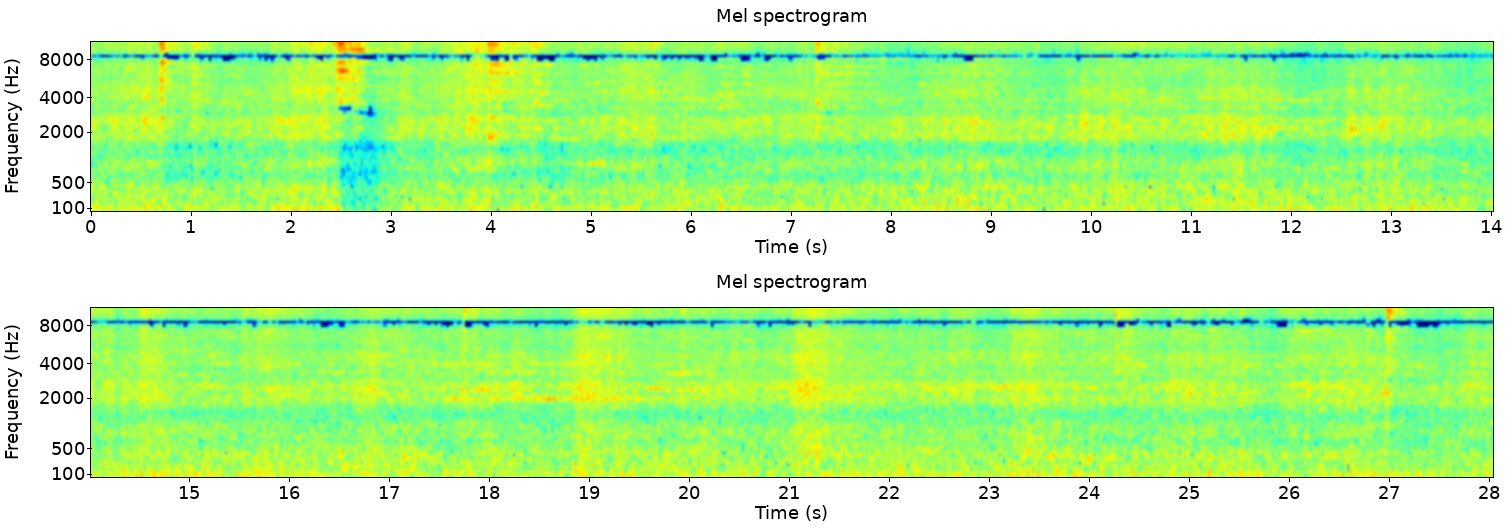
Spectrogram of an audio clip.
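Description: Freight cars (tank cars and autoracks) rolling past close by: a steady, loud rumble of steel wheels on rail, with scattered clicks as the wheels pass over rail joints.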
